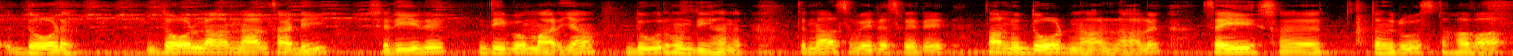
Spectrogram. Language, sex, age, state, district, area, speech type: Punjabi, male, 18-30, Punjab, Pathankot, rural, spontaneous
